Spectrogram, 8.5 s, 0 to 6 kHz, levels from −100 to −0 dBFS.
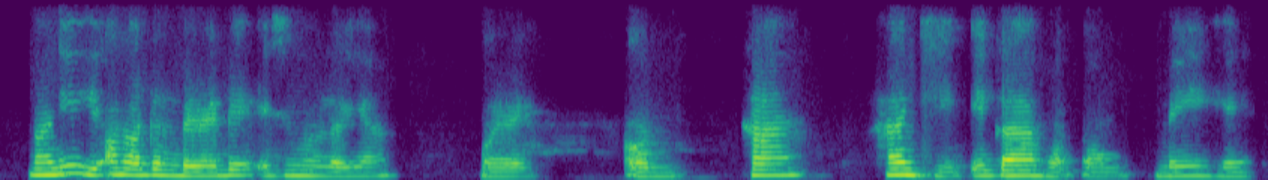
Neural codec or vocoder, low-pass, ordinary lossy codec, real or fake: codec, 44.1 kHz, 2.6 kbps, SNAC; 5.4 kHz; Opus, 16 kbps; fake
